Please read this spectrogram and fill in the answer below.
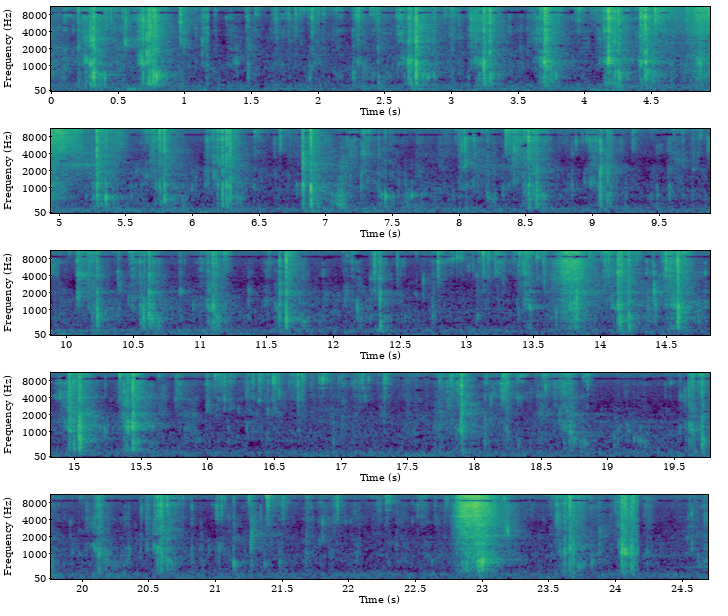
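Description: Dogs eating: irregular crunching and chewing of dry kibble and dried pollack shreds, a whippet in a plastic cone collar at its bowl and a second dog picking pieces off the floor, with a quick run of crunches near the end.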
